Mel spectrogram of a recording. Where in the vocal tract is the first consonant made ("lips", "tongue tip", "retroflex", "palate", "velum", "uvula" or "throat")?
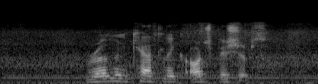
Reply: tongue tip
